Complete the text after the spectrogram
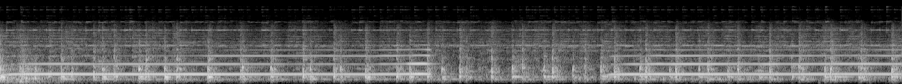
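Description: A metal plate is beaten with a fast, steady rhythm.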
